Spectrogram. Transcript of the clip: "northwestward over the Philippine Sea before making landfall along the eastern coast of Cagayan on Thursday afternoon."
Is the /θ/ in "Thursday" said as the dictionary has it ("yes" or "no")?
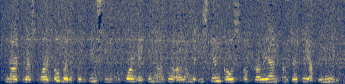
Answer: no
